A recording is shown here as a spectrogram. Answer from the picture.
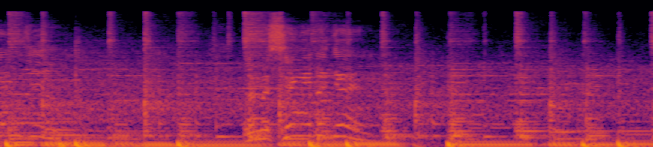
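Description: Live reggae band playing: a deep, repeating bass line under regular sharp drum hits, with a bending melodic line above.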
